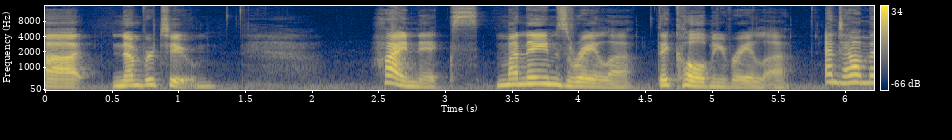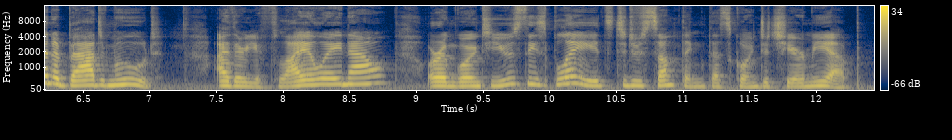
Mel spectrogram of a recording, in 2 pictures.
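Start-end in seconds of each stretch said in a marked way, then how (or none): 2.4-12.2 put-on loud voice in a Scottish accent. Reading numbered quotes aloud, voicing a line addressed to Nix: Rayla's Scottish accent. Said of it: "which of course I have to do in a Scottish accent".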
